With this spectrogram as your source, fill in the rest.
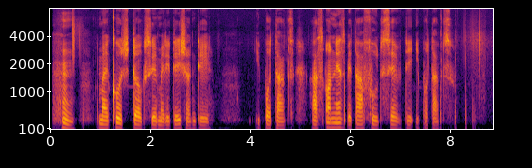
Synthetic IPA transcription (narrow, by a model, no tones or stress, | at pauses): h̩maɪkʰot͡ʃtɔksemɛditeʃɔ̃nde | ĩmpɔtãntasɔ̃nɛsbɛtafudsɛfdeʔĩpʰɔtãnt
